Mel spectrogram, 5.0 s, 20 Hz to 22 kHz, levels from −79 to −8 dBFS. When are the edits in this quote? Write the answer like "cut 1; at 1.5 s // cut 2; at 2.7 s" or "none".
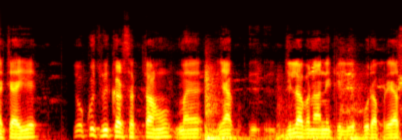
cut 1; at 1.1 s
